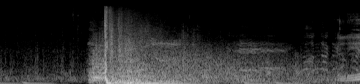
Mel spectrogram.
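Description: An explosion bursts nearby, followed by a hissing rush.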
